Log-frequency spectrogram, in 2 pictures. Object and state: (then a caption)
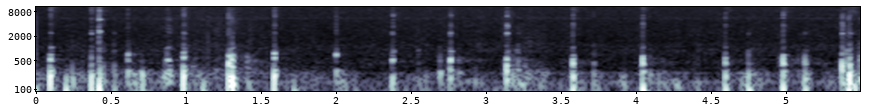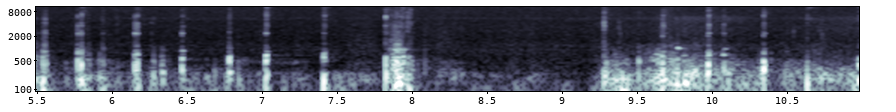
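Small steel jeweller's screwdrivers tapped together. A cluster of small solid steel jeweller's screwdrivers lies on a patterned cloth in front of a foam-covered microphone, and fingertips tap one screwdriver against the others, metal on metal. Dozens of short, quick taps sound close and heavy in the low end over a steady low hum, with faint bright ticks on some strikes. Near the end, a denser, rustling stretch swells up.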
